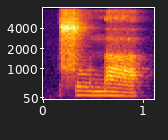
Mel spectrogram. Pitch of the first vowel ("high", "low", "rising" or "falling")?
low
